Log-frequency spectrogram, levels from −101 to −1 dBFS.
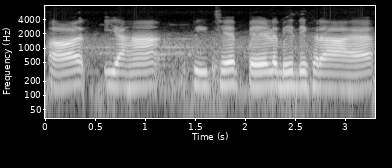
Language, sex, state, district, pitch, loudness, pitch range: Hindi, male, Madhya Pradesh, Katni, 155 Hz, -14 LUFS, 150-160 Hz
